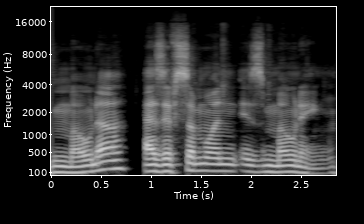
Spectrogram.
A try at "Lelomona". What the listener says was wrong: But it's spelled M-O-N-A. Not moan. Mona. Like Mona. Monique.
